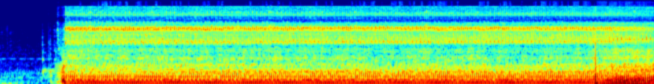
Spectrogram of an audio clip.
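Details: Scrapyard compressor: starts abruptly then settles into a steady low drone with a faint fast pulse, no rattles or squeals; runs normally.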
